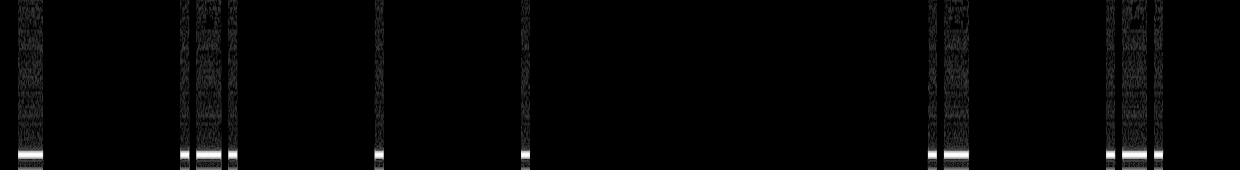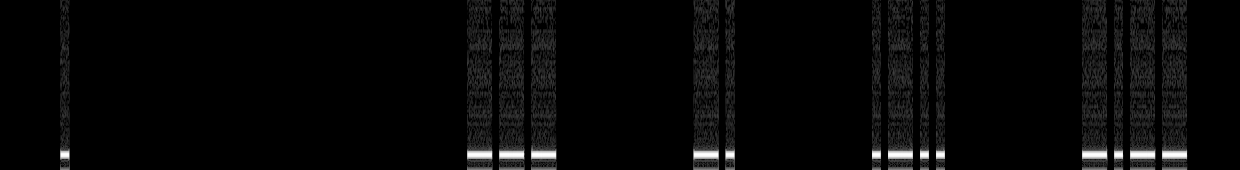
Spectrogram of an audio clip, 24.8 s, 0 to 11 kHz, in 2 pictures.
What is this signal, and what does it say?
Morse code, heard as a keyed tone, about 15 wpm, spaced as for 5 wpm, 1000 Hz. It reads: TREE ARE ONLY
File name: qotdfiles / 5wpm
